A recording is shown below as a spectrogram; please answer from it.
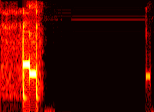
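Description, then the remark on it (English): A short burst of electronic roger beep tones from a mobile amateur radio during a radio check through a repeater, over a faint hiss of radio static, two quick pitched tones stacked together, then silence and a single brief beep near the end. “Radio check sounds real good, except you gotta turn off the Roger beep.”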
